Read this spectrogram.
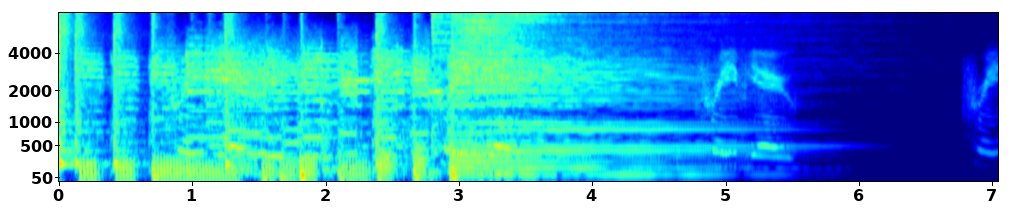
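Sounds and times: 
funk rock sting: 0.0 - 5.0.

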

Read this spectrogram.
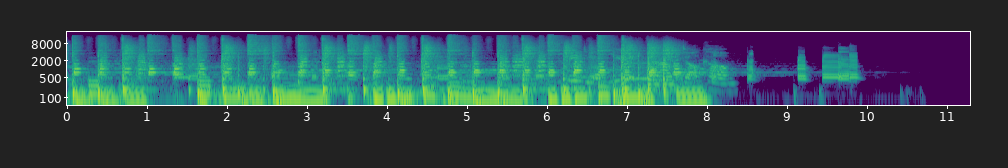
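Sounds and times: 
spicy funky groovy beat: 0.0 - 8.0.

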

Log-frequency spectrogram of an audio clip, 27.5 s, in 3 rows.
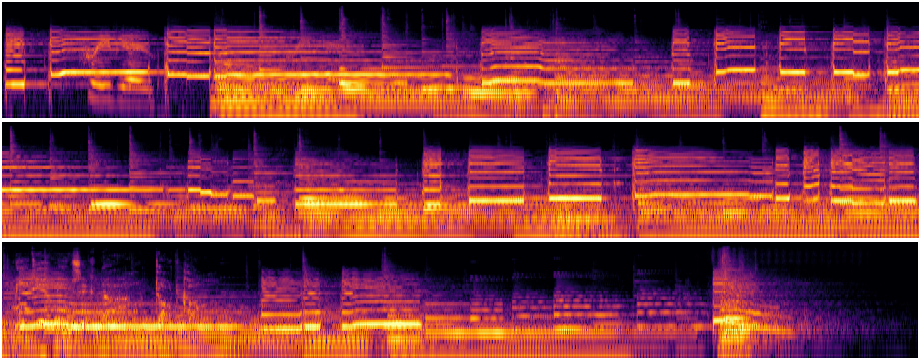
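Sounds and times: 
mediterranean guitar: 0.0 - 27.3.

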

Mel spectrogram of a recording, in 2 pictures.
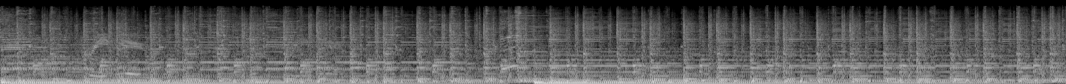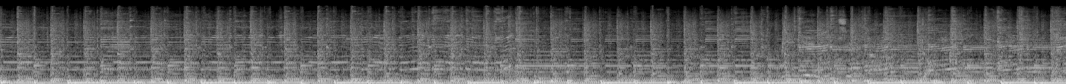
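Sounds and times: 
hillbilly hoedown music: 0.0 - 21.3.

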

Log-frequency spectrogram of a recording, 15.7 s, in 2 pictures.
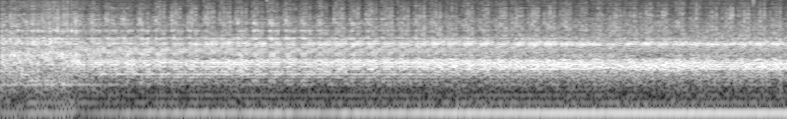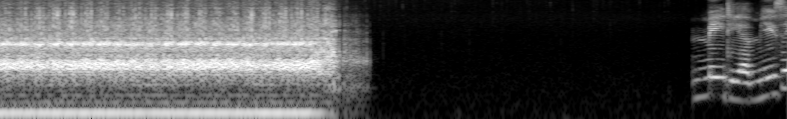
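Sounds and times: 
fruit juice extractor running: 0.0 - 11.6.

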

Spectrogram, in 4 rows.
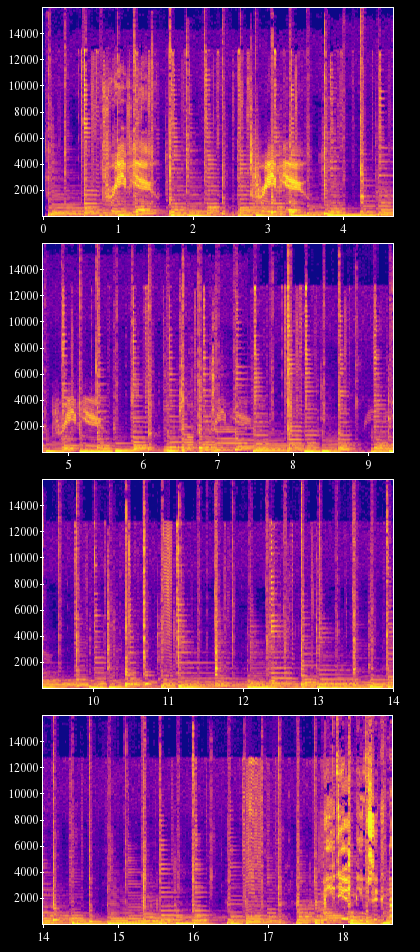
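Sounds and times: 
bossa nova music: 0.0 - 18.6.

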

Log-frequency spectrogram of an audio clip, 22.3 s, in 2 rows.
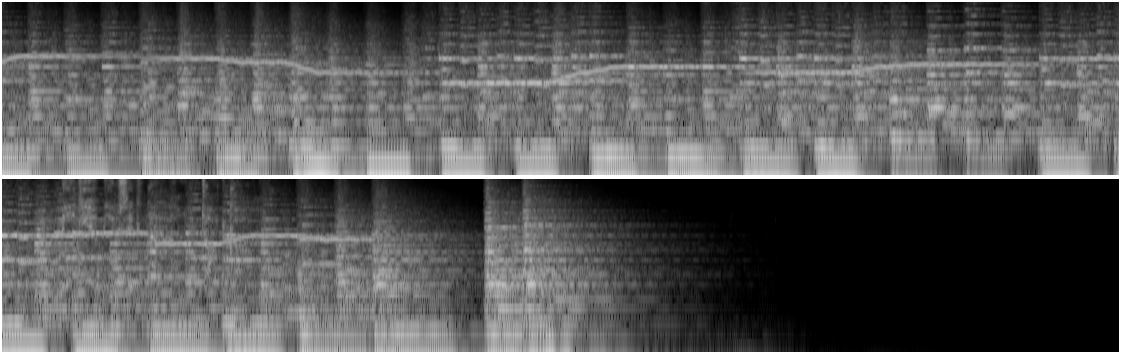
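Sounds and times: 
spooky adventure music without percussion: 0.0 - 17.8.

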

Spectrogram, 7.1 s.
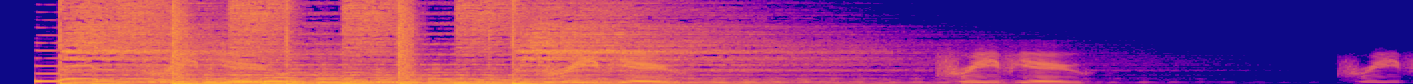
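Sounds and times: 
music stinger: 0.2 - 4.7.

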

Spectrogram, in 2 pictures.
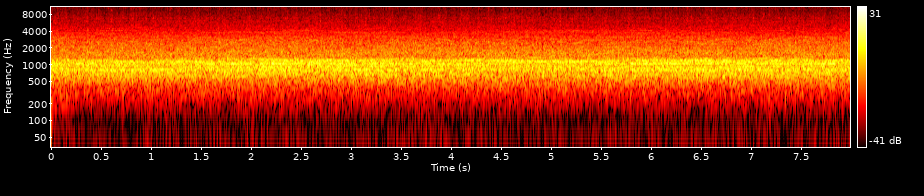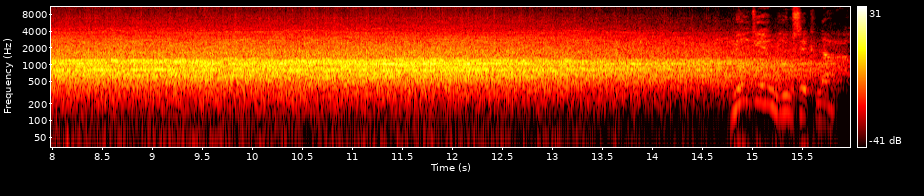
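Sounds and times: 
sports stadium crowd cheering: 0.0 - 15.9.

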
